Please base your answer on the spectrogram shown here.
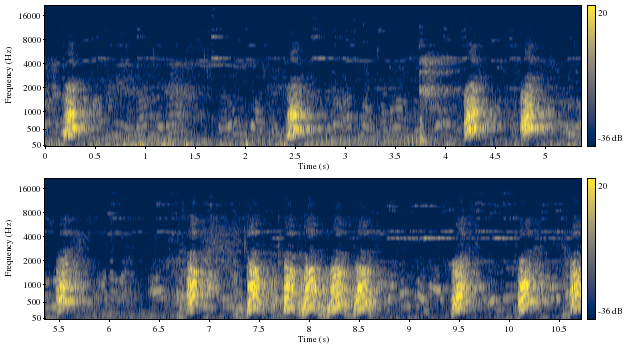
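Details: Leo the German Shepherd barks on alert duty after his bath. Scattered rough barks over ten seconds are mixed with human voices, with a quicker run of barks near the end.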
